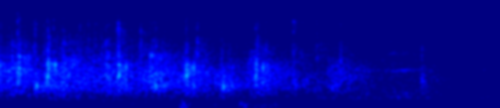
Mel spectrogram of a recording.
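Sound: audience applauding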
